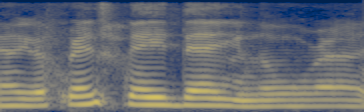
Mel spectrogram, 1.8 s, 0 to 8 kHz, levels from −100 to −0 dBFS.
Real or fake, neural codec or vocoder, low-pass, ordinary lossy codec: fake; codec, 16 kHz, 2 kbps, FreqCodec, larger model; 7.2 kHz; none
